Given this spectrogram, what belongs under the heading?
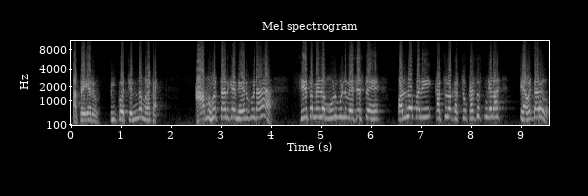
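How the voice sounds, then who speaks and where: An actor playing a flustered, put-upon young suitor in a film comedy scene, exasperated and wordy. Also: male voice, extremely high pitch, fairly quick, long pauses, rough recording. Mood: wheedling. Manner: exasperated, shouting to be heard, wordplay.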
